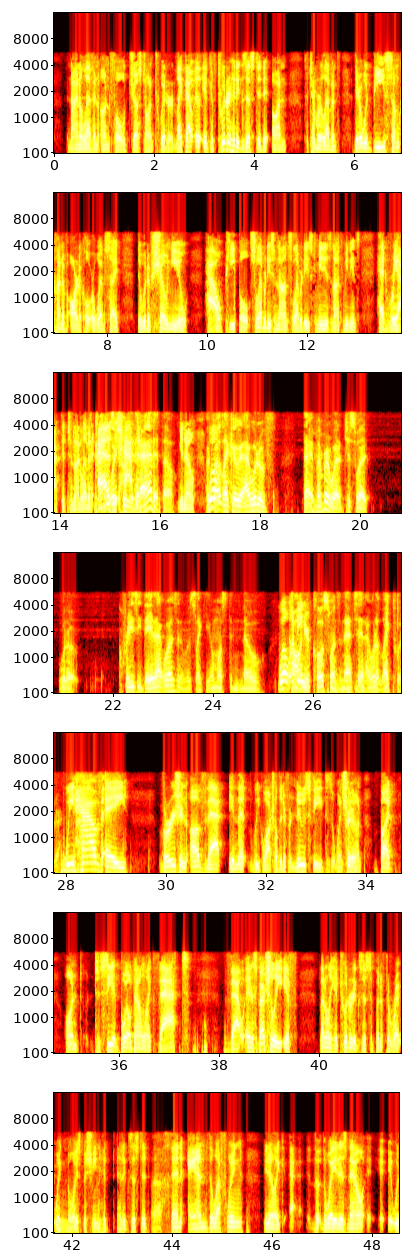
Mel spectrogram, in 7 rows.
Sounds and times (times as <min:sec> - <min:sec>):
Speech: 0:00.3 - 0:18.3, 0:18.9 - 0:20.2, 0:21.0 - 0:21.3, 0:22.2 - 0:29.3, 0:29.9 - 0:48.5.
